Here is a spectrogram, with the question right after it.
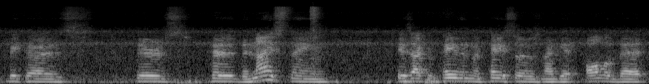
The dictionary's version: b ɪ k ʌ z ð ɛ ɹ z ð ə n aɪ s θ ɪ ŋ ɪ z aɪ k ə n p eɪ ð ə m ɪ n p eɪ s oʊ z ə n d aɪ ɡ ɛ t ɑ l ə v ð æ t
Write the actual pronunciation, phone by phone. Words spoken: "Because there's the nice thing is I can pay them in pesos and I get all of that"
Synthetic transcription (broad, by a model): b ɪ k ʌ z ð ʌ ɹ z ð ə n aɪ s θ ɪ ŋ ɪ z aɪ k ə n p eɪ ð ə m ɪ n p eɪ s oʊ z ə n aɪ ɡ ɛ t ɑ l ə v ð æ t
